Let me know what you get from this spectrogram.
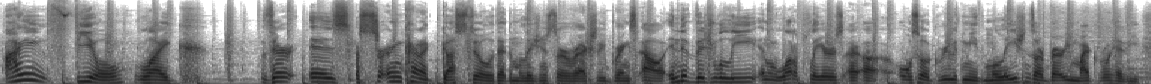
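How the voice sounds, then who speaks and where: A man's voice: medium pitch, normal speed, soft background music. A man from Singapore working as an esports analyst, giving unscripted panel analysis with frequent self-corrections.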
